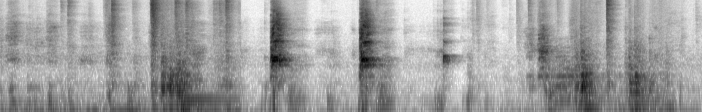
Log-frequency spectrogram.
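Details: A pug from a funny talking-pugs compilation gives short, sharp barks spaced a second or more apart, with quieter grumbles and soft household noises between them.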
